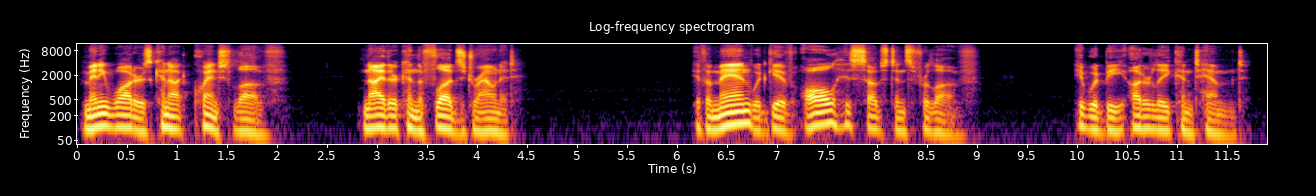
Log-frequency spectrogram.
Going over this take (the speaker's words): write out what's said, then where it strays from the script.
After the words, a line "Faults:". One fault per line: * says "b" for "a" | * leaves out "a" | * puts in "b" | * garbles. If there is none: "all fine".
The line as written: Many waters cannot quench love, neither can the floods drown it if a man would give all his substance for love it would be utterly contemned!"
Many waters cannot quench love, neither can the floods drown it if a man would give all his substance for love it would be utterly contemned!"
Faults:
all fine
